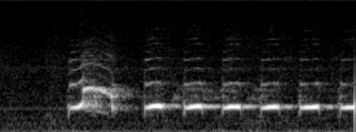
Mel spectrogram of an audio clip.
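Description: A zebra dove gives a soft, drawn-out opening coo, then a quick, even string of about seven short, mellow cooing notes, four a second.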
